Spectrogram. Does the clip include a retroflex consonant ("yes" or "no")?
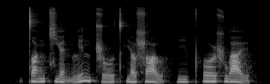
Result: yes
